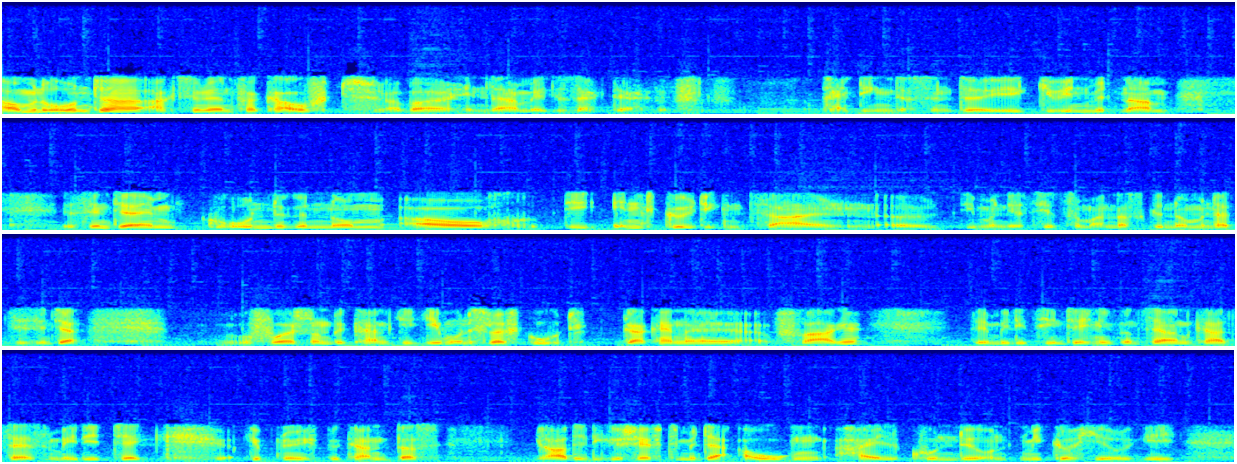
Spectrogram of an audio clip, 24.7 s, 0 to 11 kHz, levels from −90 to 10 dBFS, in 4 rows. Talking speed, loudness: 160 wpm, -22 LUFS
